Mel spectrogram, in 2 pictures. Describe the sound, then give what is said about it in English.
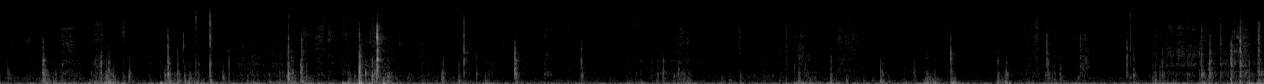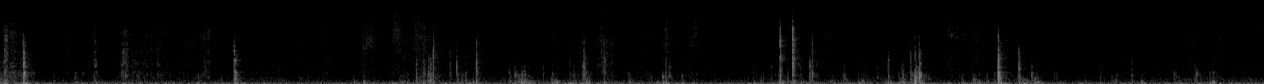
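Quiet rustling and crinkling of paper being handled, with irregular soft taps and brushes scattered throughout and no voices. “Which paper sound do you enjoy the most?”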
